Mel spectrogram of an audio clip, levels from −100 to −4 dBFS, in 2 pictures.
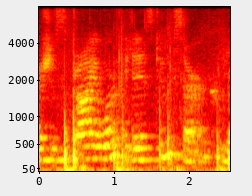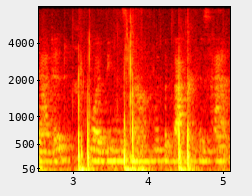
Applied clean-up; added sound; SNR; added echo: none; Walk, footsteps; -3 dB; reverberation time 0.6 s.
